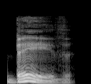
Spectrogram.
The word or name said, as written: bathe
